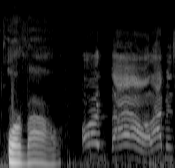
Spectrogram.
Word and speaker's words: Orvalle: You say Orvalle, like Yeah, on my Instagram bio, I have it in the bio how to pronounce it. OR-VOW.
